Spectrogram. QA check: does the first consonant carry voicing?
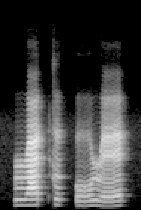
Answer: yes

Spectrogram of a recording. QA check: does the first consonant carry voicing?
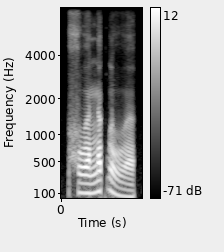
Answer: no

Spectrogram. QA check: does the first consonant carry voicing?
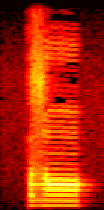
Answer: yes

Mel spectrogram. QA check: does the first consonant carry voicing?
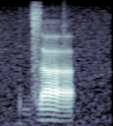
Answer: yes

